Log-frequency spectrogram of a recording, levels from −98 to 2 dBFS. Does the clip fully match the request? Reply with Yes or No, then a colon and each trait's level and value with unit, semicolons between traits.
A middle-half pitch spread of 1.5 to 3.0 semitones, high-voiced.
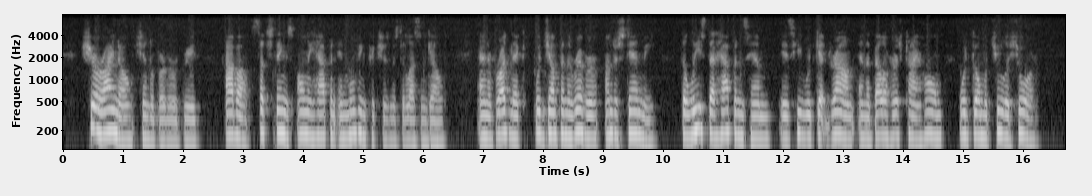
No: narrow, 2.5 semitones; medium, 165 Hz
